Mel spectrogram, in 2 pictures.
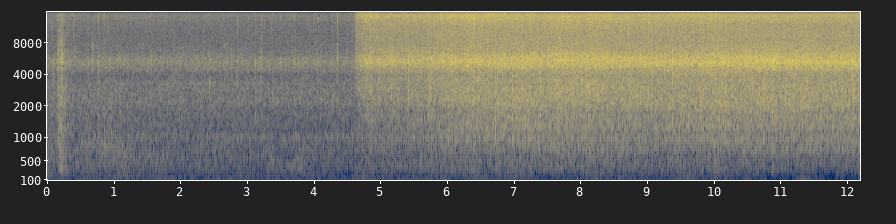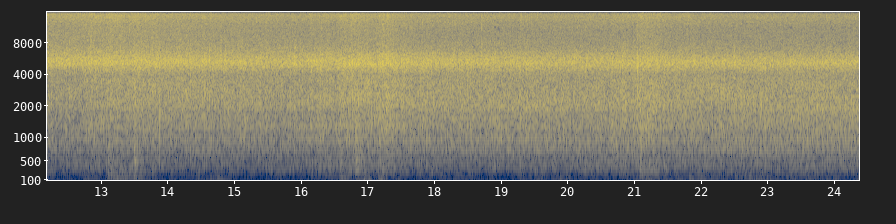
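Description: Chopped chili vegetable is dropped into hot oil already cooking with garlic and chili, setting off a loud, steady sizzle that jumps up after a quieter start and holds evenly to the end, with no voices.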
